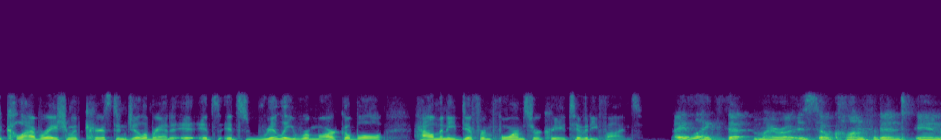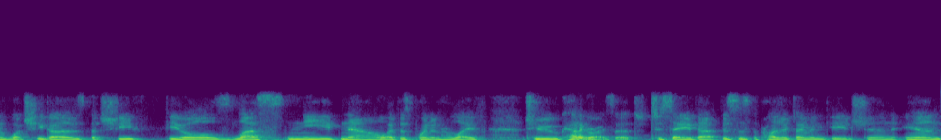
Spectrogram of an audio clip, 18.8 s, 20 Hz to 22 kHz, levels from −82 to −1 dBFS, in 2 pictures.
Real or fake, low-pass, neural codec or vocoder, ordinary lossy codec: real; 7.2 kHz; none; Opus, 16 kbps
